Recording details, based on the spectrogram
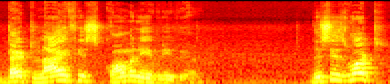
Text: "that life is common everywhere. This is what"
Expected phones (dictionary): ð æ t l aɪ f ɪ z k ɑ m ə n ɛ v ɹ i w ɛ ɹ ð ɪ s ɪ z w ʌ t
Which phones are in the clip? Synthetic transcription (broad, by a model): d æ t l aɪ f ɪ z k ɑ m ə n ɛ v ɹ i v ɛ ɹ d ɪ s ɪ z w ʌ t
